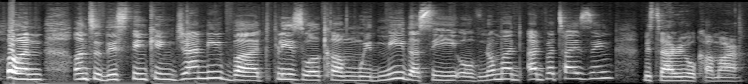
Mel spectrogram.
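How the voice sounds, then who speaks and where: A woman hosting a talk show, introducing and teasing her guest with a playful, laughing manner. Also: fairly high pitch. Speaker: host.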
